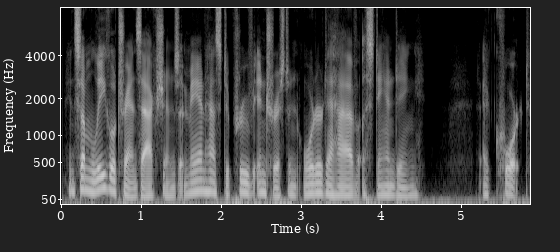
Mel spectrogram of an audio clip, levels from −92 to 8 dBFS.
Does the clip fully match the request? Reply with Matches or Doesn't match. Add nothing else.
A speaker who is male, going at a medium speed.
Matches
